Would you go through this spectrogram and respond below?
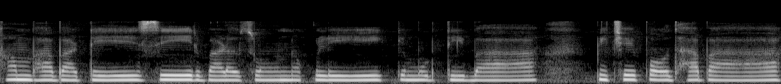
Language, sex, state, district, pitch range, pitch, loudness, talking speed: Hindi, female, Uttar Pradesh, Ghazipur, 200-205 Hz, 205 Hz, -15 LUFS, 90 wpm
